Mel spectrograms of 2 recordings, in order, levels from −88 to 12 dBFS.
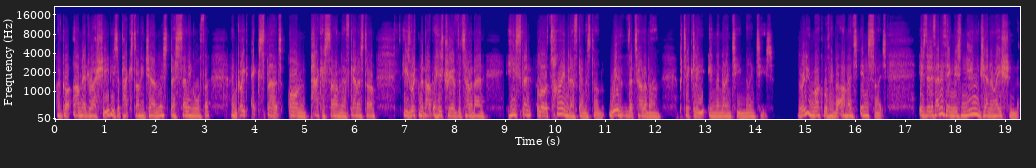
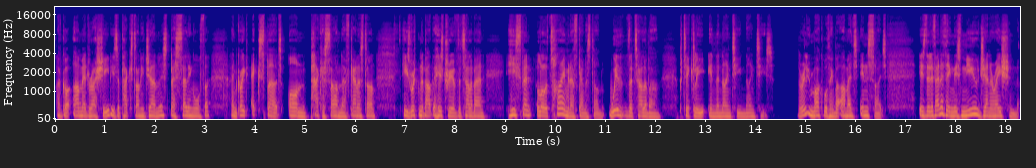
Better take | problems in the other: second | distortion; heavy; 18% of the sound clipped

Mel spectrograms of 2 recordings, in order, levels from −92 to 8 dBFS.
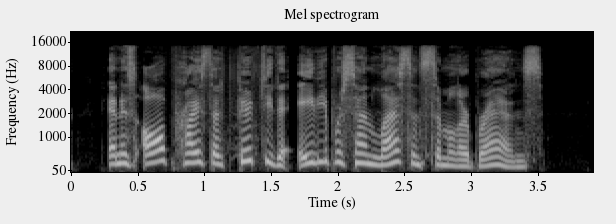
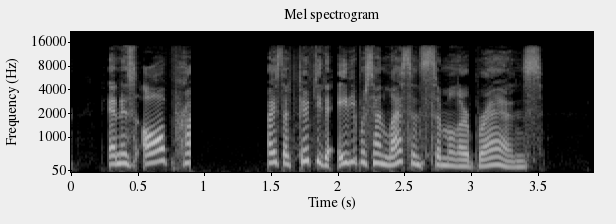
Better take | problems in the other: first | audio freezing; at 1 s for 0.5 s

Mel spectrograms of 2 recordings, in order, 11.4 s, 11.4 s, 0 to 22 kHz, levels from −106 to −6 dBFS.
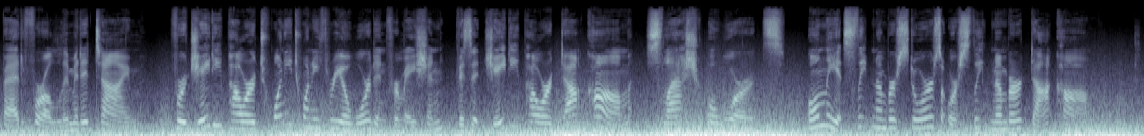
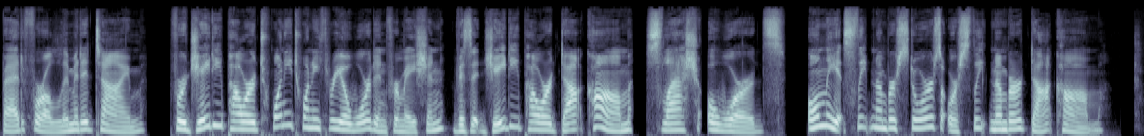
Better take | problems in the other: second | wind noise on the microphone; heavy; 6 dB below the speech

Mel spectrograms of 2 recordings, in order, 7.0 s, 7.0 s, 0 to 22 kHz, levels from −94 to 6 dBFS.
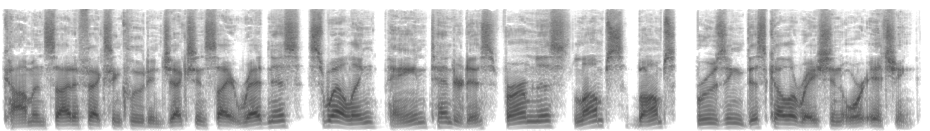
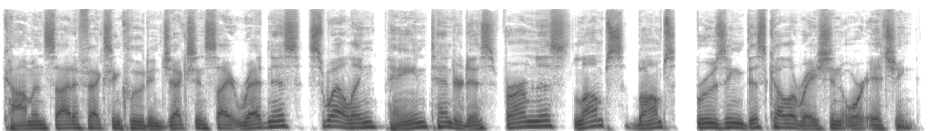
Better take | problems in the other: second | thin; very; fading below 450 Hz

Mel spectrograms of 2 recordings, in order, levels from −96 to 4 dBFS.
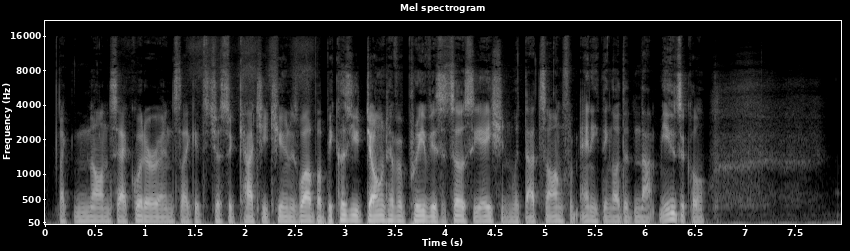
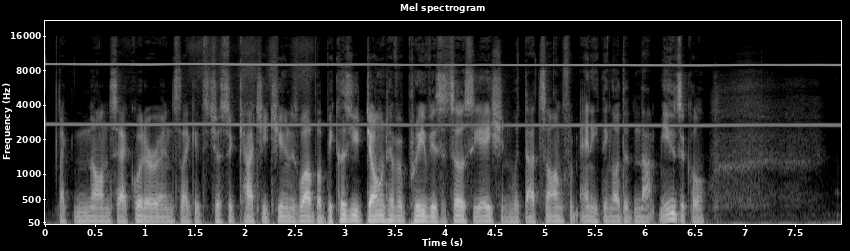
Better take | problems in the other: first | high-pitched whine; loud; throughout; 9 kHz, 6 dB below the speech

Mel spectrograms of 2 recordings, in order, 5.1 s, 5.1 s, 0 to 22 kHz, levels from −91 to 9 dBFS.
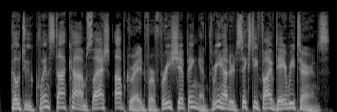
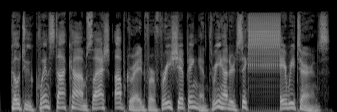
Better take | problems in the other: first | audio freezing; at 4 s

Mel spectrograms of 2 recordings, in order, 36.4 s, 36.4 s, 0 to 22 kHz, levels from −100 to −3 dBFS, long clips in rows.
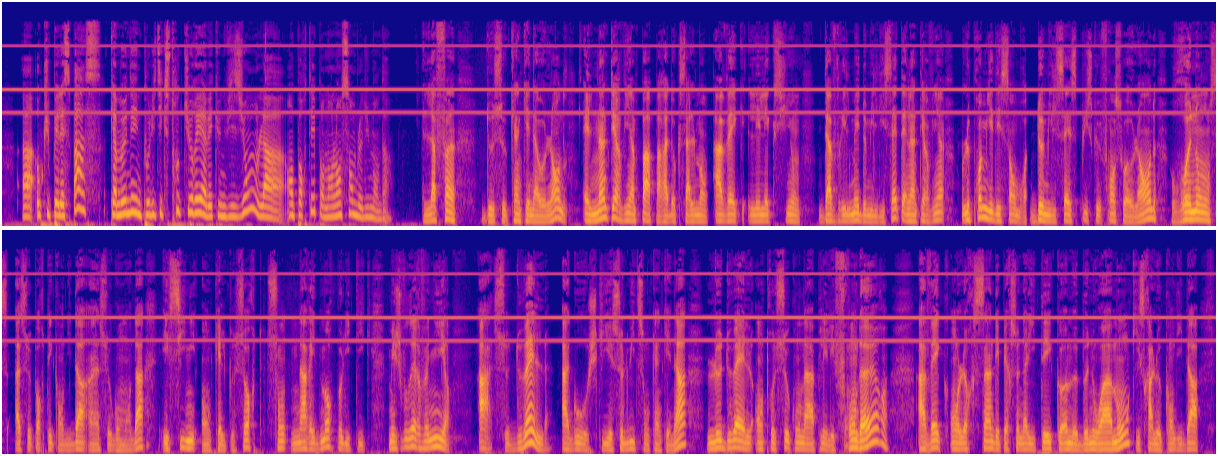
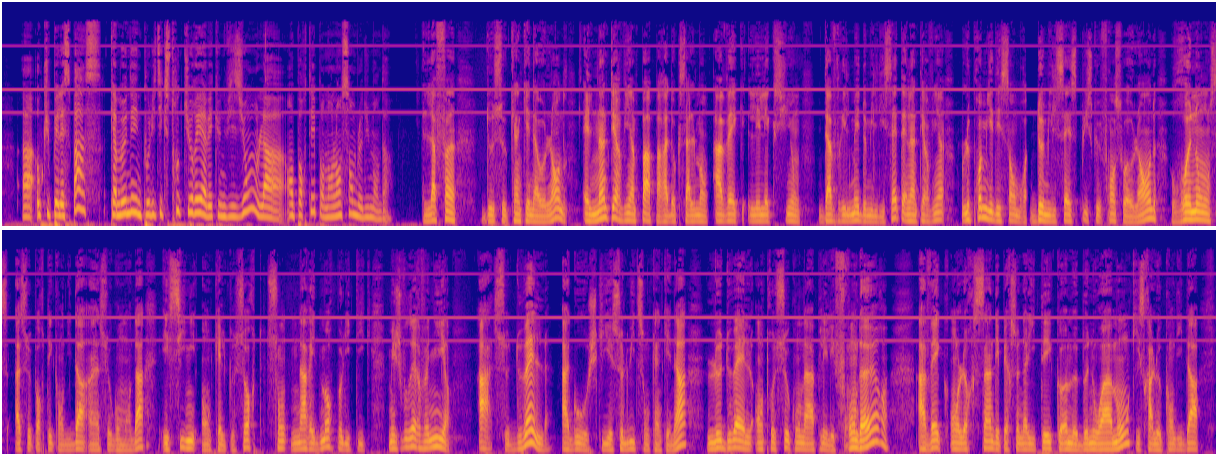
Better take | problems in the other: second | high-pitched whine; loud; throughout; 4.5 kHz, 10 dB below the speech; faint in the second

